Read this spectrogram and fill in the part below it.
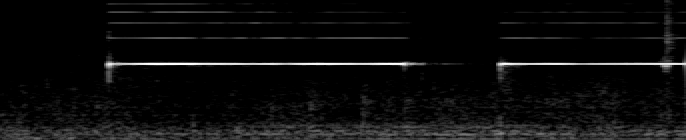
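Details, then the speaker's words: Maytag Neptune washing machine with bad control panel: loud, steady, high-pitched beep holds for seconds, breaks briefly, then resumes; panel unresponsive to any button, beeping constantly, error fault. "control panel is not responding it's just beeping constantly"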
